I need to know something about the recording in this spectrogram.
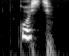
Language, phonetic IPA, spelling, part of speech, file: Russian, [kosʲtʲ], кость, noun, Ru-кость.ogg
- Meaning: 1. bone 2. dice, die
